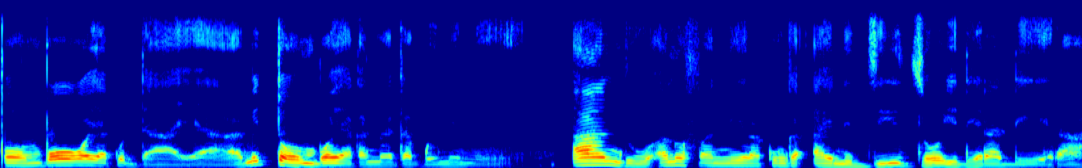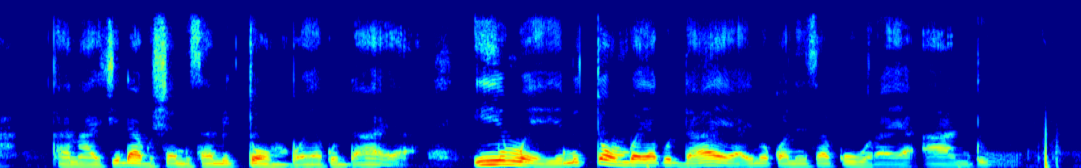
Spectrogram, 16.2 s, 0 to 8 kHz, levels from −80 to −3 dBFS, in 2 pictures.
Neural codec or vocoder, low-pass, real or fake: none; 7.2 kHz; real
